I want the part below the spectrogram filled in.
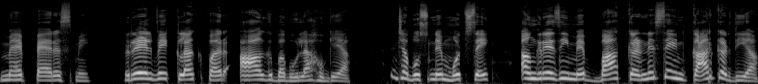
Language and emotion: Urdu, angry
